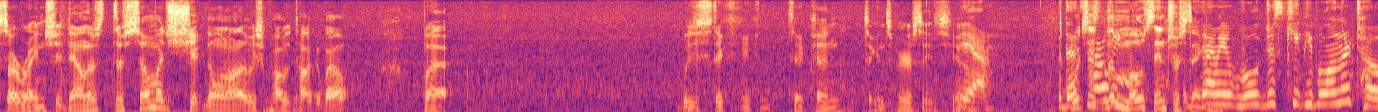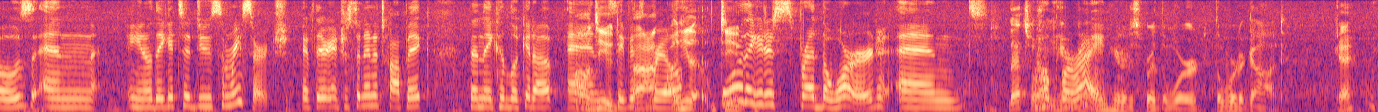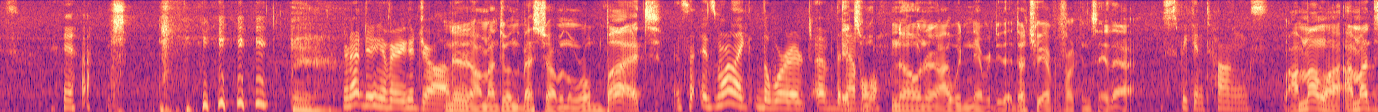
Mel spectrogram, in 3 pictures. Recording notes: It's been hot, the air conditioner was on, it was never turned off during recording. Enjoy the soothing ambient noise of the air conditioner.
